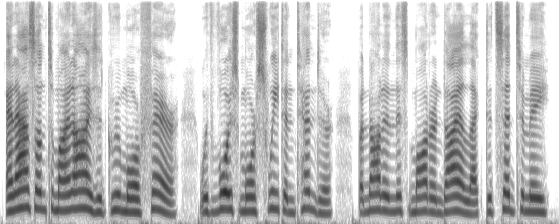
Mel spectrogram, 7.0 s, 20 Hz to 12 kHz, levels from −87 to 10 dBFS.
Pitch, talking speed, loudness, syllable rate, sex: 220 Hz, 215 wpm, -19 LUFS, 4.8 syllables/s, female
